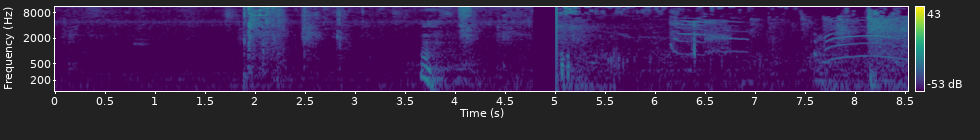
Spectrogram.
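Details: Oriental Shorthair cat heard amid thumps and handling noises, then short bending meows near the end, one rising and falling, over steady background hiss.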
